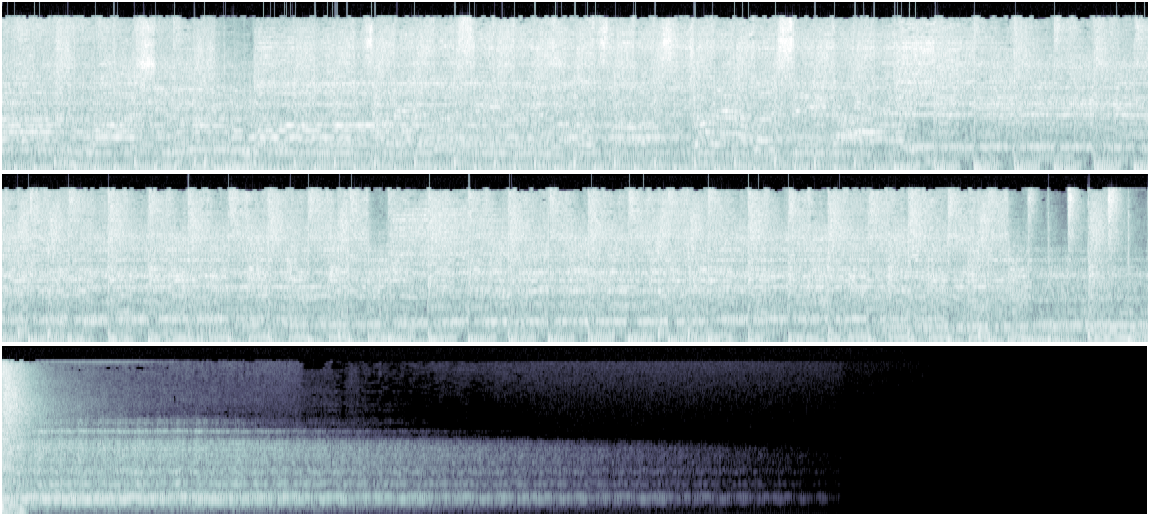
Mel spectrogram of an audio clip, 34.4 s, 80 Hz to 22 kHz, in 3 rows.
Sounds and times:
Music: 0:00.0 - 0:31.3.

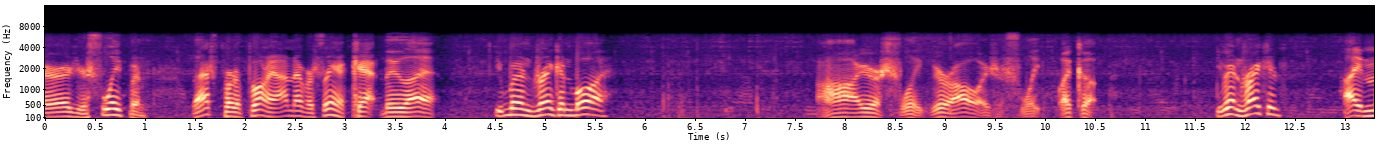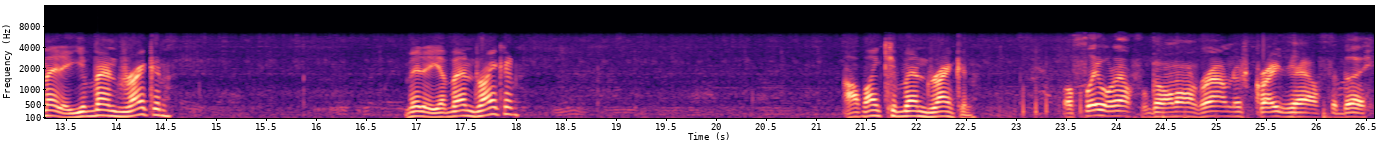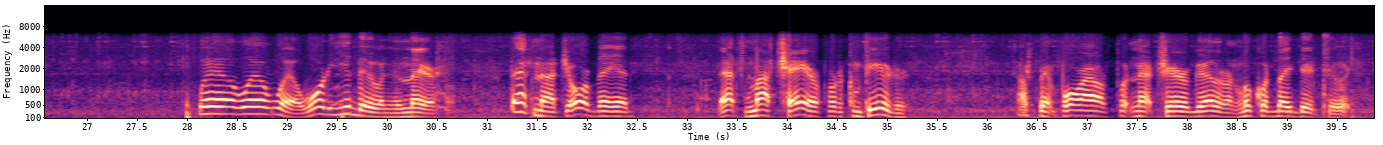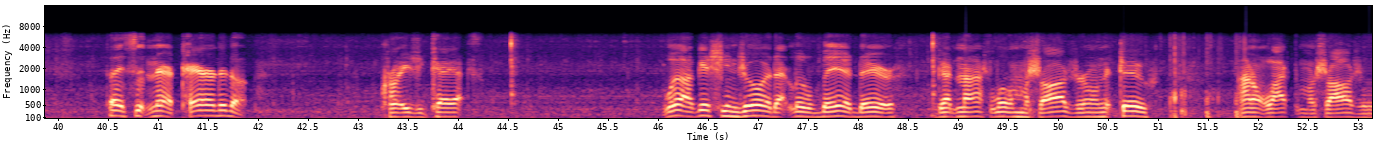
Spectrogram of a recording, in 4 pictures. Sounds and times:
Speech: 0:00.0 - 0:05.8, 0:06.8 - 0:15.2, 0:16.2 - 0:20.7, 0:21.3 - 0:22.7, 0:23.5 - 0:26.6, 0:28.0 - 0:32.5, 0:33.3 - 0:35.3, 0:36.3 - 0:39.8, 0:40.5 - 0:42.0, 0:43.2 - 0:44.3, 0:46.1 - 0:51.0, 0:51.8 - 0:53.1.

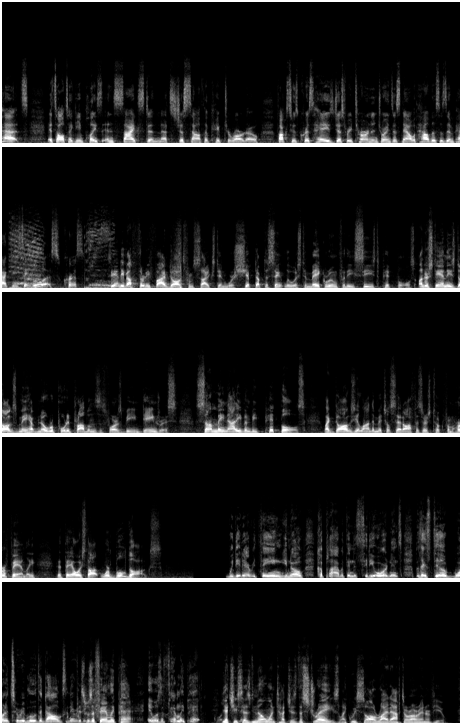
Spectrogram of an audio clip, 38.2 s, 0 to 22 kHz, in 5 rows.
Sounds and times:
Speech: 0:26.7 - 0:38.0.

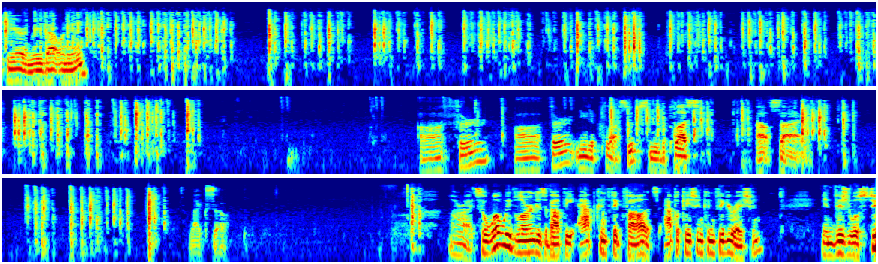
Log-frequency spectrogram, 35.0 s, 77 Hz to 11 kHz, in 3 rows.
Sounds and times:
Computer keyboard: 0:00.0 - 0:14.4, 0:16.5 - 0:16.8, 0:19.1 - 0:21.7, 0:22.3 - 0:25.6, 0:28.7 - 0:29.0.

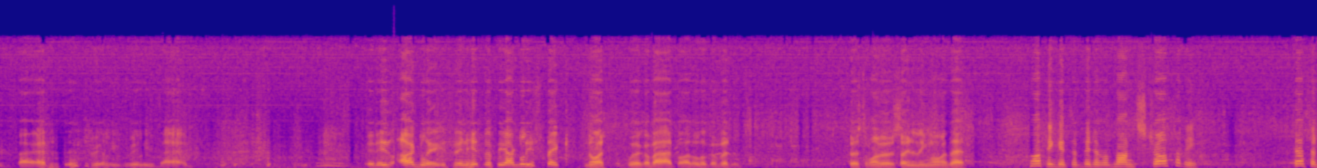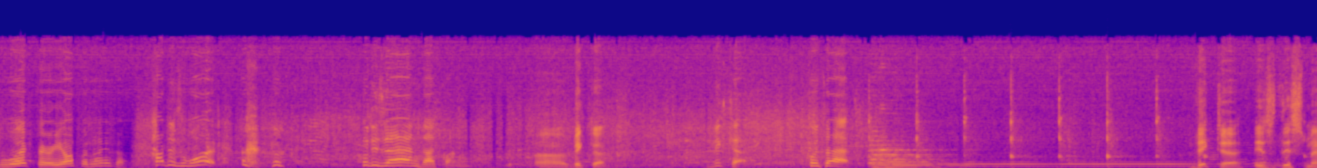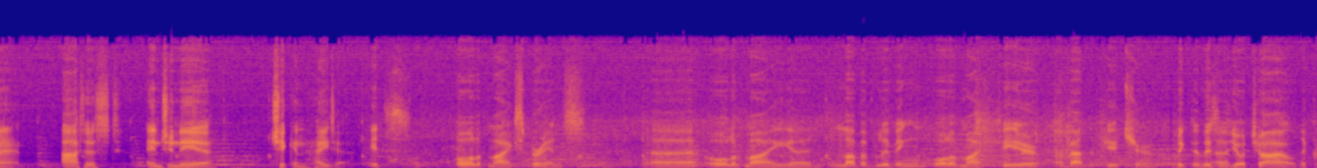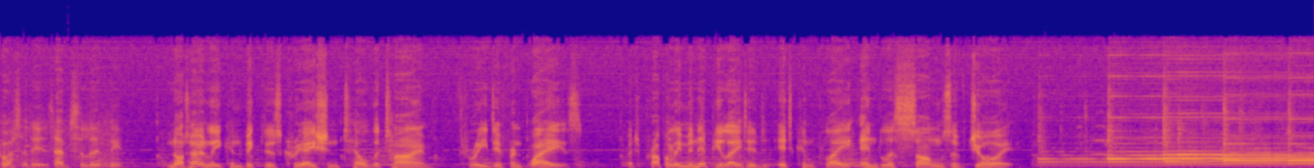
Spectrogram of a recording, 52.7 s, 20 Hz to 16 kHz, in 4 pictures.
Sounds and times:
Music: 0:21.7 - 0:52.6
Speech: 0:29.1 - 0:32.2.

